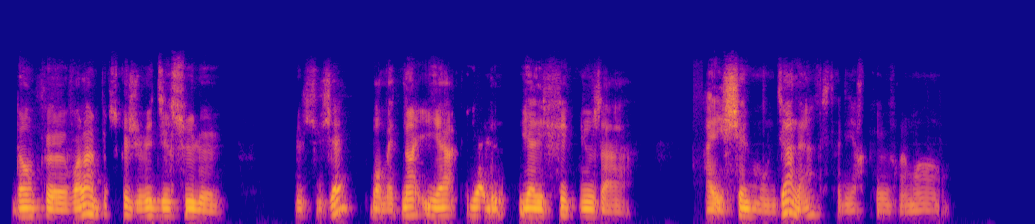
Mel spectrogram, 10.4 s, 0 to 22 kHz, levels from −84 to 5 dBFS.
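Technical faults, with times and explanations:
No technical faults can be heard in this speech.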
